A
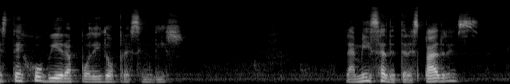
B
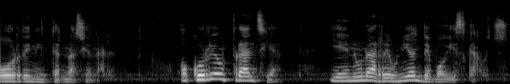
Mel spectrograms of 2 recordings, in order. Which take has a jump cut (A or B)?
A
